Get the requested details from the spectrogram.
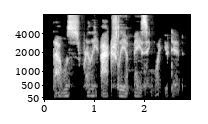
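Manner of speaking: hushed, breathy whisper under the breath. Playing a character in a game, whispering over to another character. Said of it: "I whisper over to you".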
